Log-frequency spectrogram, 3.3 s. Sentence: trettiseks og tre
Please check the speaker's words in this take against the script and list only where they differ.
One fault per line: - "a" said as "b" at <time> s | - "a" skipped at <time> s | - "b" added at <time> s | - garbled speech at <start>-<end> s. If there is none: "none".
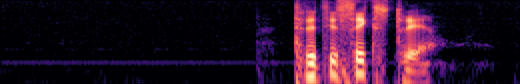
none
